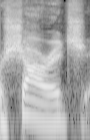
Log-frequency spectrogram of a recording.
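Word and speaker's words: Šarić: a big man because sarich or shich as uh Bobby Fitz would have us all pronounce it correctly I believe so it's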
